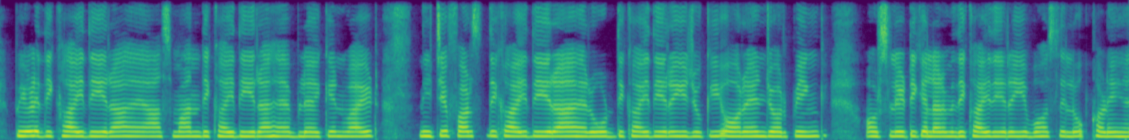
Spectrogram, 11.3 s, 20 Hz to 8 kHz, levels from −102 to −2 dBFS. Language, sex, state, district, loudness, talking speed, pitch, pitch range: Hindi, female, Bihar, Jahanabad, -14 LUFS, 230 wpm, 255 Hz, 255-260 Hz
